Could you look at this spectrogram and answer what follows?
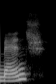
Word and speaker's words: Mendes: aristidis de souza mendes the portuguese pronounced pronounced his name mensch which is very um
